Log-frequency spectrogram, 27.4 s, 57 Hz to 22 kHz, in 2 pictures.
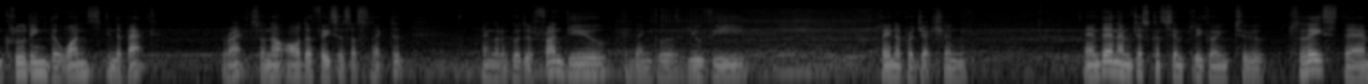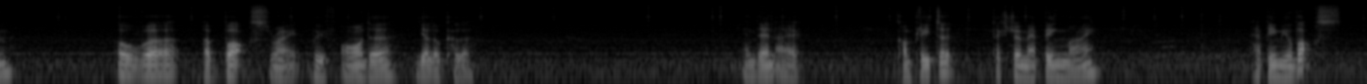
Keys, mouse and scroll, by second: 6.3-6.7 scroll up 1, 6.7-11.0 drag, 12.5-13.0 scroll down 1, 20.3 scroll down 1, 20.3 space, 20.4-21.9 drag, 23.4 right click, 24.7 click.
